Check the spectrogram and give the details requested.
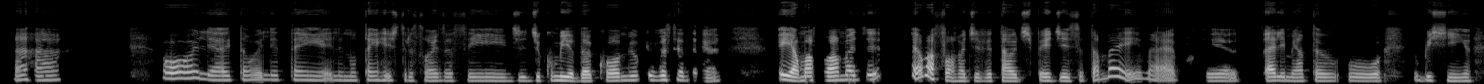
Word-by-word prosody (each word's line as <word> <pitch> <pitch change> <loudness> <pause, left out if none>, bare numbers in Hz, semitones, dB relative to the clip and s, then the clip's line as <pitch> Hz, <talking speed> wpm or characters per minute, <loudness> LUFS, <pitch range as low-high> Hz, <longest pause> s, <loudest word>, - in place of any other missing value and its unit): Aham. 205 -1 -2 1.0
Olha, 270 -7 +2
então 205 +1 -4
ele 215 -1 -4
tem 205 -1 -4
ele 195 -1 -5
não 190 0 -4
tem 195 +1 -3
restrições, 175 -3 -4
assim, 170 -1 -4
de 170 +1 -4
de 180 +2 -1
comida, 175 -4 +4
come 175 +5 +2
o 200 - -3
que 210 - -1
você 200 0 +1 0.2
der. 155 +4 -6 0.5
E 220 -3 +8
é 175 - +10
uma 185 +2 +5
forma 200 +3 +5
de 450 - 0 0.3
é - - +6
uma - - +7
forma 170 -8 -1
de 160 +1 -4
evitar 160 0 0
o - - 0
desperdício 170 +2 -1
também, 375 0 0
né, - - -1
porque 165 - -4 0.2
alimenta 170 -1 +1 0.3
o 160 -2 -1 0.3
o - - -8
bichinho. 170 -3 -2
180 Hz, 150 wpm, -25 LUFS, 165-205 Hz, 1.0 s, é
